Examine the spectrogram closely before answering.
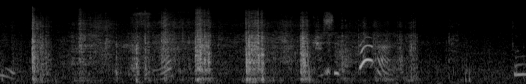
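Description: A plastic sled scrapes and bumps over crunchy snow.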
